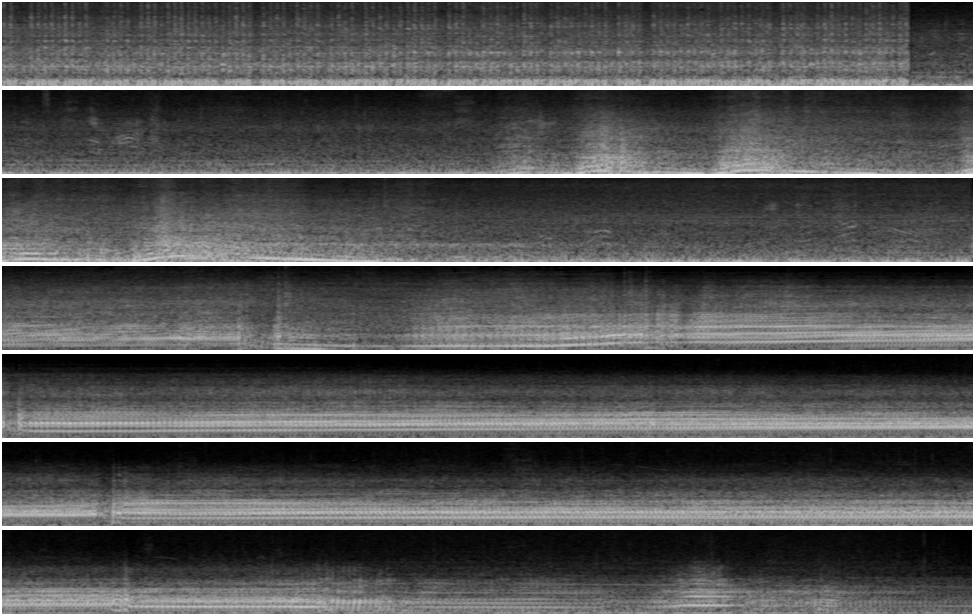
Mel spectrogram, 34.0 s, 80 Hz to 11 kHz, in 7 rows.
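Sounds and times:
car engine accelerating hard: 7.1 - 33.9.

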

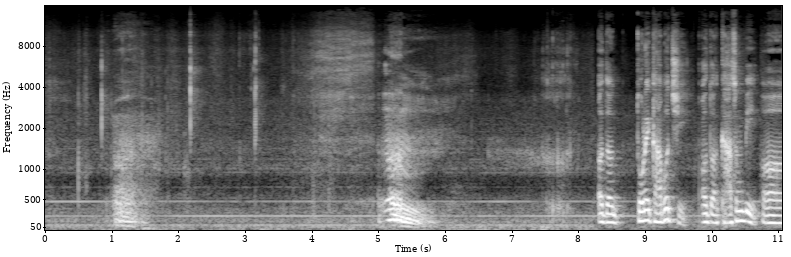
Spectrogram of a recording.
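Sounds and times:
low electrical hum: 0.0 - 11.0
man humming: 0.8 - 1.8, 4.4 - 6.3.

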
